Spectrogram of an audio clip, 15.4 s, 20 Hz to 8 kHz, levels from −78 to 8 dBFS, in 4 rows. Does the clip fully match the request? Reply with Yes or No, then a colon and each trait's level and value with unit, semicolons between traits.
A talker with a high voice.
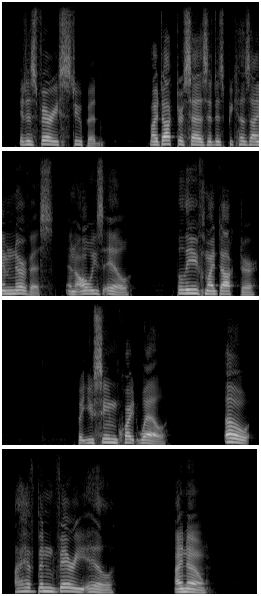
No: medium, 170 Hz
